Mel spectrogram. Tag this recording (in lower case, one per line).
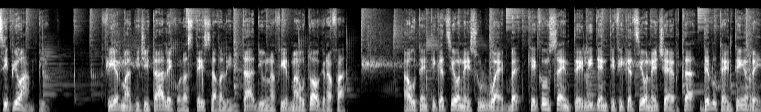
music
speech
